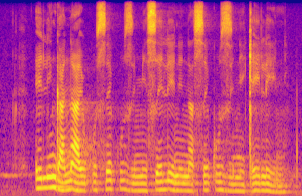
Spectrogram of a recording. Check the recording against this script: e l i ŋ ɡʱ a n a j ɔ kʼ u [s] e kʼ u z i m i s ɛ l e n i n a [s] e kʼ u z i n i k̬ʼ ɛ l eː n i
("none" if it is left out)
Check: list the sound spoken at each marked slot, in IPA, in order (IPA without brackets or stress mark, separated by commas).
s, s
